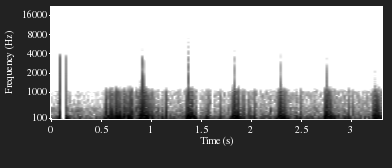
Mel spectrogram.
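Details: Quick, strong heartbeats heard through a stethoscope at about 130 a minute, a raised heart rate after physical workload.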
